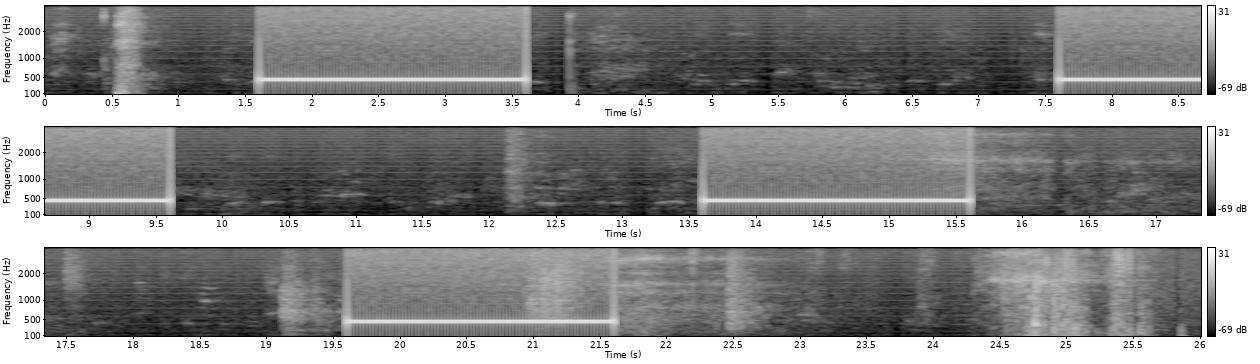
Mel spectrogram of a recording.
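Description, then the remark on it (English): A telephone ringback tone purrs four times in steady, evenly spaced bursts about two seconds long, with quiet gaps between and some faint rustling and a brief noise near the end. “the phone, man. One sec.”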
